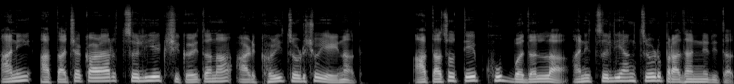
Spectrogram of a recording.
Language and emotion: Goan Konkani, neutral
